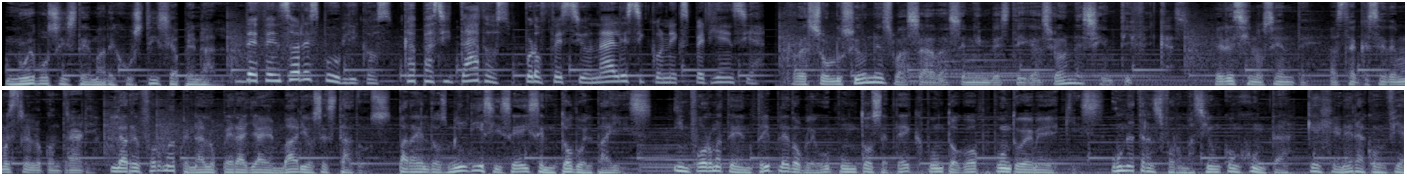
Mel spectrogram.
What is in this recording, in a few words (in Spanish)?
Spot Radio; SETEC; Defensores Públicos; Resoluciones basadas en Investigación Científica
